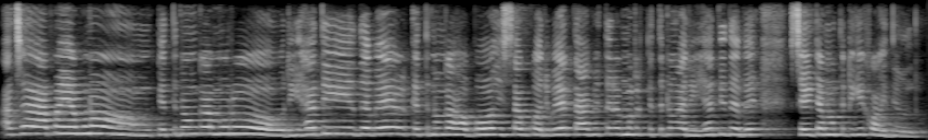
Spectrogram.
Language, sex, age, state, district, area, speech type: Odia, female, 30-45, Odisha, Khordha, rural, spontaneous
